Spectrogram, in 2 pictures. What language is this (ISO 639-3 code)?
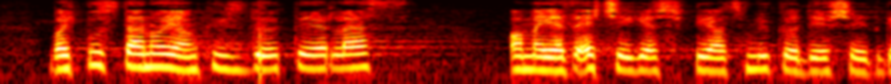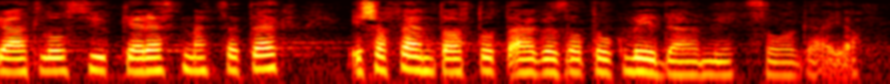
hun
